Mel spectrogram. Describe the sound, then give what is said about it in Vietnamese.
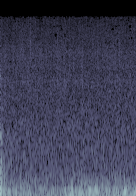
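Steady, dense rainfall hisses across the whole clip while a deep, continuous thunder rumble rolls underneath, fairly loud, with no voices. “Nghe sấm chớp trời mưa nè”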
